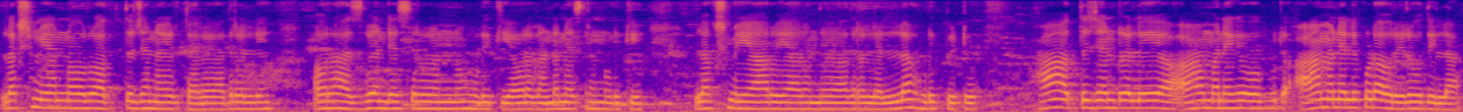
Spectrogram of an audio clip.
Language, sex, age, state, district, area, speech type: Kannada, female, 30-45, Karnataka, Bellary, rural, spontaneous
